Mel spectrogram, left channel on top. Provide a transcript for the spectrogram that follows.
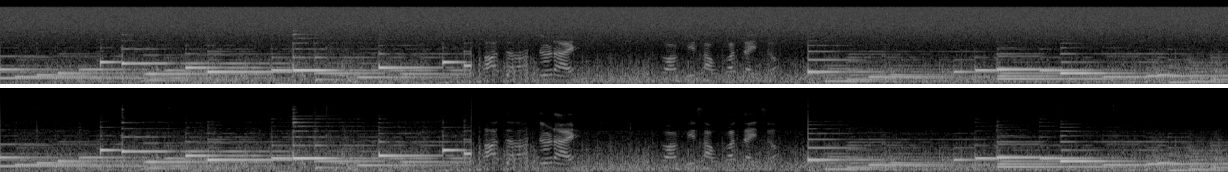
हा जरा चढ आहे, तो अगदी सावकाश जायचं.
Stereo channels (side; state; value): left; noise; hiss, 9 dB below the sound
